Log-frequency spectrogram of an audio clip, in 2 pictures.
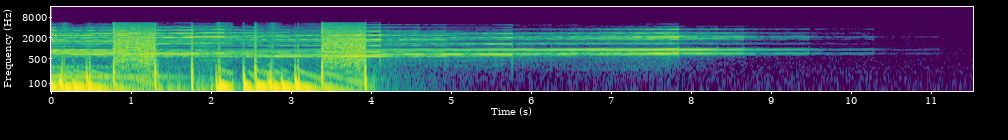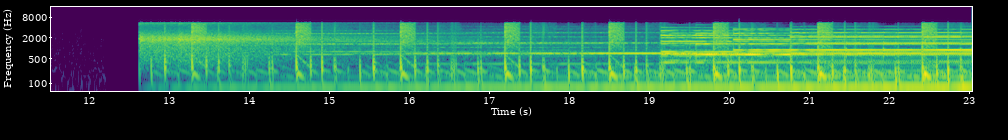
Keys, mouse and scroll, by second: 1.2 click, 4.2-5.3 scroll up 2, 5.8 click, 8.6 click, 10.3 click, 12.3 ', 13.4 click, 14.4 click, 14.5 click, 14.7 click, 14.8 click, 18.7 click, 20.4 click.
